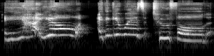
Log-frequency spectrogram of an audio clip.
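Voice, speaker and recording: A woman's voice: very high-pitched, big pitch swings, slow pace. An American woman chatting as an interview guest, candid and playful, with emphatic phrasing. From Montana, United States. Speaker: podcast guest, sales professional. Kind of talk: casual interview chat.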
